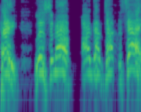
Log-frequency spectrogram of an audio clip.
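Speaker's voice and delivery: piercing, very high, cutting-through call. Speaker showing how to cut through every now and then, in a cutting-through voice. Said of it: "maybe you want to cut through".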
